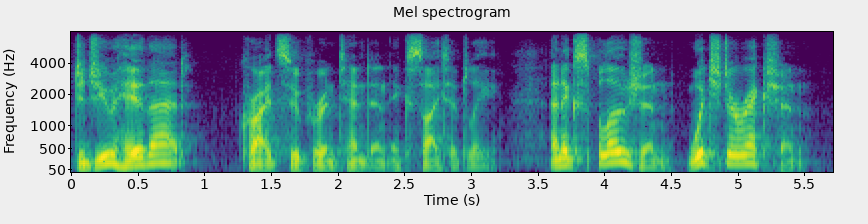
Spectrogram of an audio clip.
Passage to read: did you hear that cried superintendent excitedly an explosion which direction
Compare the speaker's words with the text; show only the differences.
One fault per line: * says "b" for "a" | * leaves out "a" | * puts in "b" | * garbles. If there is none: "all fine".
all fine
